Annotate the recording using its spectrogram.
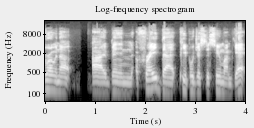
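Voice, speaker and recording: A man speaks at a moderate pace with a bright, sharp tone. The sound is dry and close, with no echo. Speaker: podcast guest. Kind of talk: casual chat. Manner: animated.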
